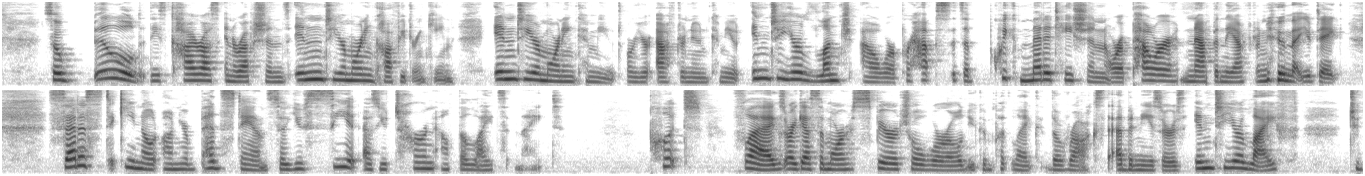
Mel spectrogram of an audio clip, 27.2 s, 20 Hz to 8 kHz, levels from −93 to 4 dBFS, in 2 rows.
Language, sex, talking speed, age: English, female, 170 wpm, 30-49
